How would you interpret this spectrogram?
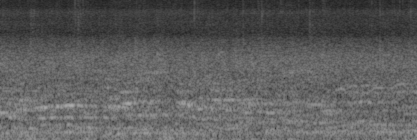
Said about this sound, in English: But it's a rainy day.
